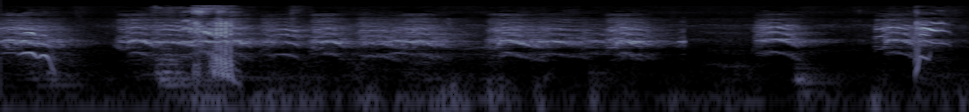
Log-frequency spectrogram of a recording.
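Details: Azure jay in Santa Catarina eating banana and sweet potatoes; rasping squawks and falling crow-like notes in groups, a loud rough burst near the start, with light background rustling.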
